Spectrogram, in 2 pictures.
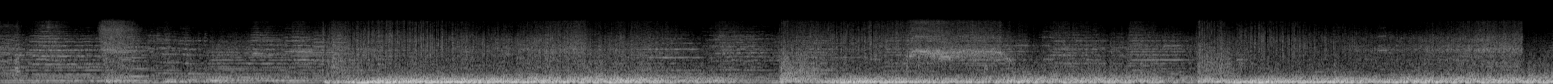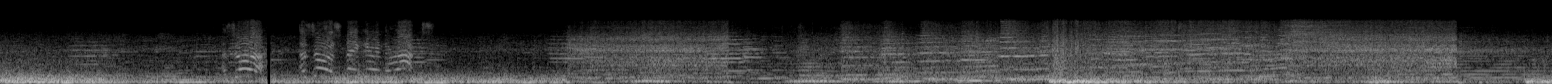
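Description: Film soundtrack of an air attack: dramatic background music over heavy, repeated booms of explosions, loudest in the first half. A brief wavering high tone sounds a little past the middle.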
